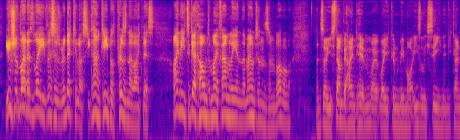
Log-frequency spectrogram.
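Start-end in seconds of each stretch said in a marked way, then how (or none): 0.1-5.8 high, loud, indignant gnome voice; a furious little gnome demanding to go home; angry rock gnome. Acted. Rock gnome yelling at guards to let him leave, angry high voice. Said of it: "an angry rock gnome guy going".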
